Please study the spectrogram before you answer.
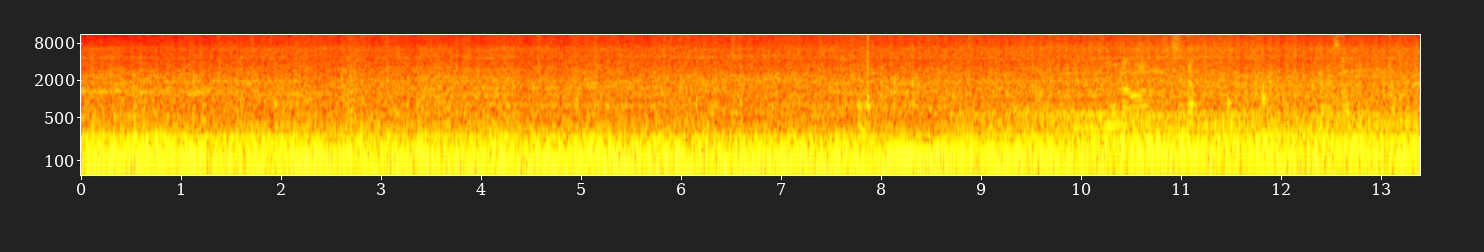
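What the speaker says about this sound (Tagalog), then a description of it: "medyo kuha lang to, rough road. Pero kaya lang to ng multicab namin." A multicab rumbles over a rough farm road, its mid-pitched engine droning steadily with bumps and rattles, loud and close from inside the vehicle, with no talk heard.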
